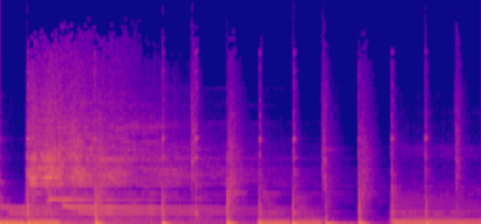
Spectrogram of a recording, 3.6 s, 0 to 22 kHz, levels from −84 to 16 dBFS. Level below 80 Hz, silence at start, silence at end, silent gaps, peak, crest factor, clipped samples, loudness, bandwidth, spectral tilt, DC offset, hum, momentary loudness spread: -34 dBFS; 0 s; 0 s; none; -6 dBFS; 20 dB; under 0.1%; -25 LUFS; 19.5 kHz; -4 dB/octave; under 0.1%; none; 10 LU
